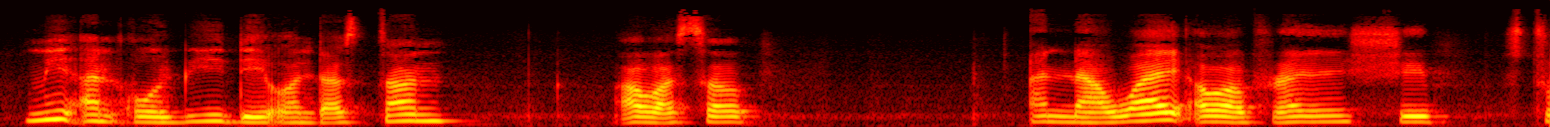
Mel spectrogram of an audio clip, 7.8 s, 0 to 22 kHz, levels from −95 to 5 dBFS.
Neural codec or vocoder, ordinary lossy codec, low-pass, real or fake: autoencoder, 48 kHz, 32 numbers a frame, DAC-VAE, trained on Japanese speech; MP3, 64 kbps; 19.8 kHz; fake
